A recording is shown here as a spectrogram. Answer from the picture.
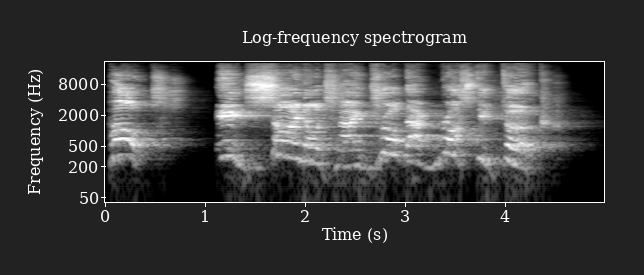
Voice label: See Player, Soldier Male; Battle; Barks; Dialog; Sinecure Soldier Male B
